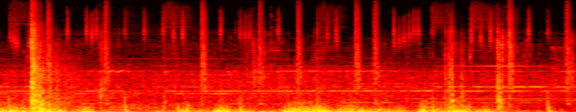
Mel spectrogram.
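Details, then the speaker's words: BMW turbo petrol engine idling cold after a charge pipe boost leak repair with a coupler: low, fairly even rumble with scattered clicks and knocks, idling much better than before the repair. "all right she's idling a little better now"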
